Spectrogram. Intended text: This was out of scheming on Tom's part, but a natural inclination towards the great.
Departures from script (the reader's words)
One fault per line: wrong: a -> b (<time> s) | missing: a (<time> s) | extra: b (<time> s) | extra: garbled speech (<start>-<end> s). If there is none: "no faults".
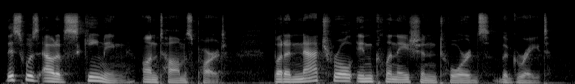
no faults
